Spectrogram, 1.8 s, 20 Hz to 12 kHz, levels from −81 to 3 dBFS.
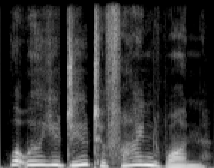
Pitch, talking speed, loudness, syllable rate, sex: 230 Hz, 235 wpm, -13 LUFS, 5.0 syllables/s, female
